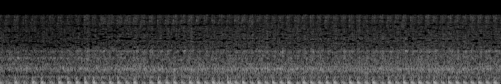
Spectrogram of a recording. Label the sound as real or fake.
real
